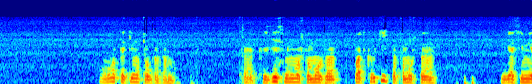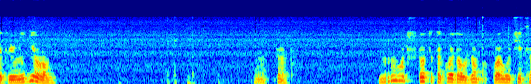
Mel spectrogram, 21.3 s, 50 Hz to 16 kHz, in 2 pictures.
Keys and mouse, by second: 3.9-4.9 shift+middle drag, 6.5 r, 7.9 click, 9.2 g, 13.9 click, 14.5-20.3 middle drag.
